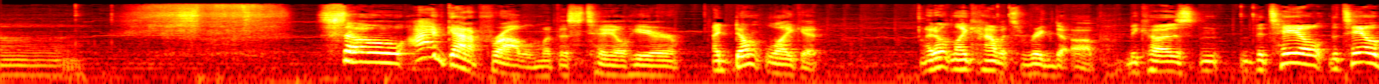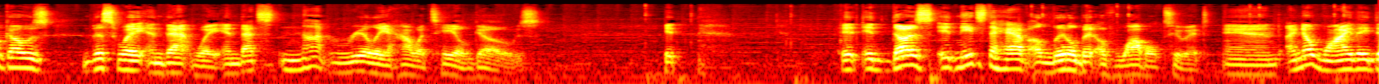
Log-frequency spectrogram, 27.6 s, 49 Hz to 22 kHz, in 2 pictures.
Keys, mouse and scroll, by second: 11.1 right click, 12.9 right click, 13.4-20.2 drag, 22.6 ctrl+z, 24.4-25.2 shift+right drag, 26.5 shift+right click, 27.4 shift+right click.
